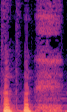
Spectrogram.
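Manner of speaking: quick, full-bellied chuckle; hearty laugh. A narrator's reading. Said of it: "Vikrant जोर से हंसते हुए कहा".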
